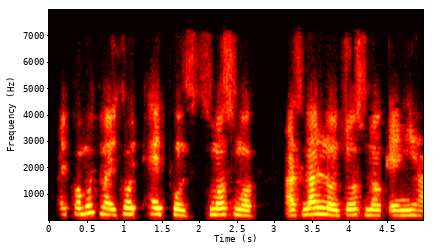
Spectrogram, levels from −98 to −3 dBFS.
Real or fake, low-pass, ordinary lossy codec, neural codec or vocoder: real; 7.2 kHz; AAC, 32 kbps; none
